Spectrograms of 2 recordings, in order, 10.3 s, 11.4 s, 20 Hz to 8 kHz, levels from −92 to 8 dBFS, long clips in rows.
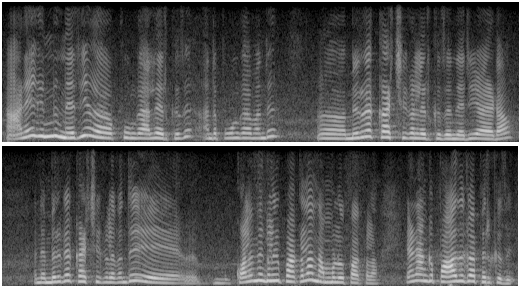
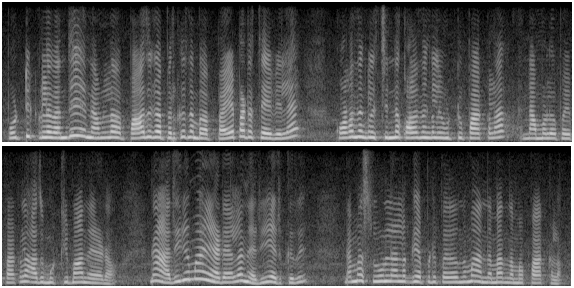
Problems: constant background noise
